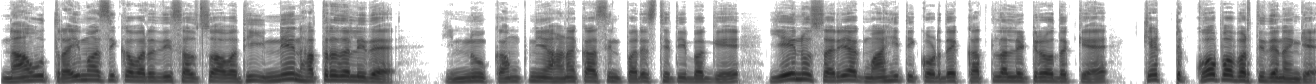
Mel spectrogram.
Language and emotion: Kannada, angry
